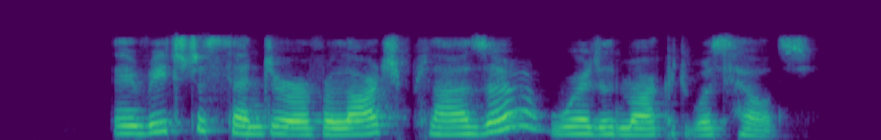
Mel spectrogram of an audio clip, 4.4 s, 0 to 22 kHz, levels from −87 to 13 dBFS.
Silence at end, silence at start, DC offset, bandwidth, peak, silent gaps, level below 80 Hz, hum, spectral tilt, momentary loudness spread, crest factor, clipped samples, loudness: 0.35 s; 0.6 s; under 0.1%; 7.8 kHz; -4 dBFS; none; -64 dBFS; none; -4 dB/octave; 9 LU; 16 dB; under 0.1%; -19 LUFS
